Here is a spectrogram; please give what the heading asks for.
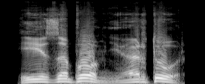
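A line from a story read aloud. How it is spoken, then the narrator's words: Brutal tone. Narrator (Russian): сказал Виталик самым брутальным своим тоном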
